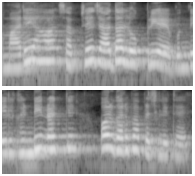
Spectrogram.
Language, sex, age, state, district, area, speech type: Hindi, female, 18-30, Madhya Pradesh, Hoshangabad, rural, spontaneous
